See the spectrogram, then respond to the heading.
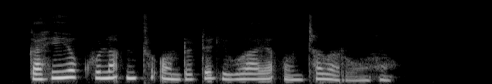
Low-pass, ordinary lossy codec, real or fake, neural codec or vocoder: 10.8 kHz; AAC, 32 kbps; real; none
